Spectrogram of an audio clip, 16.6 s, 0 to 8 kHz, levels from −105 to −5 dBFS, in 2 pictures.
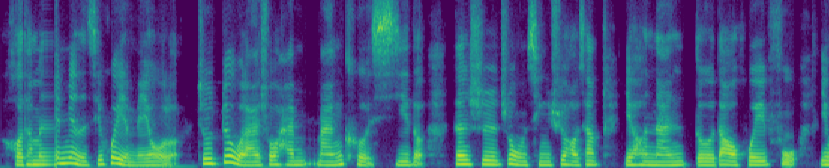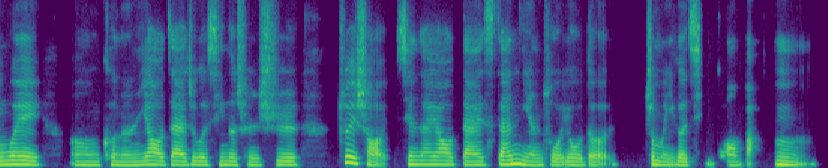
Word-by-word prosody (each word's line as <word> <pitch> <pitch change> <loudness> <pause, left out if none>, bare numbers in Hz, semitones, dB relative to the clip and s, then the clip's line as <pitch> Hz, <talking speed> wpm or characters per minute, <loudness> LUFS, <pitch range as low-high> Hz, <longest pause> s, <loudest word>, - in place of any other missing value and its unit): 和 185 - -1
他 185 +1 -1
们 190 0 +1
见 250 - 0
面 255 -2 +4
的 180 - +1
机 175 +5 -3
会 240 +3 +4
也 180 - +3
没 155 0 -4
有 170 - +1
了。 - - -3 0.2
就 235 - +2
是 - - +5
对 305 +7 +1
我 285 - +6
来 160 +1 +2
说 195 +3 +1
还 180 -2 -2 0.2
蛮 175 +2 0
可 180 -5 -2
惜 175 -2 -1
的， 165 - -2 0.3
但 210 0 +6
是 200 -2 +1
这 195 - -12
种 180 -4 +2
情 170 +1 -3
绪 185 +4 -2
好 170 -3 +1
像 185 +2 -1 0.2
也 180 -1 +2
很 175 -1 0
难 170 +1 0
得 165 0 +1
到 175 +1 +4
恢 180 +1 +1
复， 190 - -2 0.2
因 185 0 +2
为， 195 -2 +3 0.3
呃， 170 -1 -3
可 175 - -3
能 165 +1 -1
要 190 -1 +2
在 180 -2 +1
这 185 - -4
个 180 -1 0
新 180 +1 -3
的 175 - 0
城 165 0 -6
市 175 +1 -3 0.3
最 290 -2 +5
少 235 -5 0
现 200 -1 -1
在 195 0 0
要 190 -1 +1
待 180 -1 -1
3 205 +5 +4
年 165 -4 +1
左 165 -1 -2
右 170 0 0
的 200 +4 -3 0.3
这 190 - +2
么 170 -2 0
一 - - -4
个 170 -1 +2
情 215 +6 -7
况 165 -2 -4
吧， - - -6
嗯。 190 +3 0
180 Hz, 250 characters per minute, -23 LUFS, 170-195 Hz, 0.3 s, 我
